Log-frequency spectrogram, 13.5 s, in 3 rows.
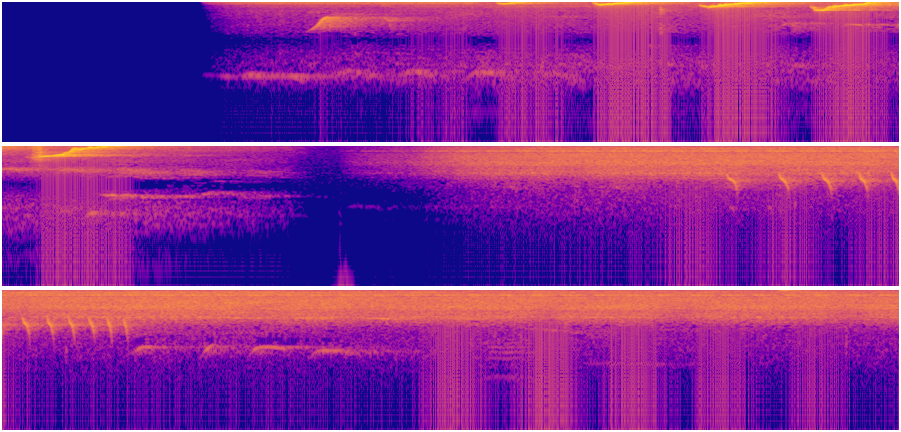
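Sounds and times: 
pygmy marmoset in South American rainforest: 1.5s - 5.2s, 7.8s - 13.2s.

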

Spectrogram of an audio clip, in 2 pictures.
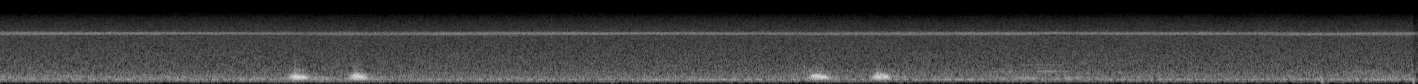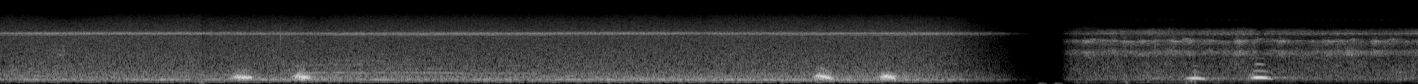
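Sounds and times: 
Azara's night monkey low hoots in the South American rainforest: 2.8s - 3.8s, 8.1s - 9.0s, 16.5s - 17.5s, 22.3s - 23.2s.

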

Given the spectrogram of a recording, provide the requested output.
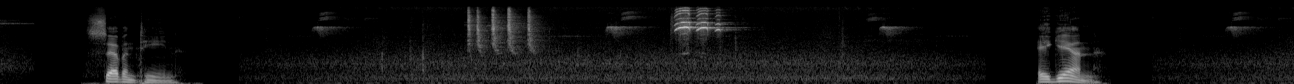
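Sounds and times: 
speech: 1.0s - 1.9s, 10.4s - 11.1s
Ochre-breasted tanager calls: 4.7s - 7.5s.

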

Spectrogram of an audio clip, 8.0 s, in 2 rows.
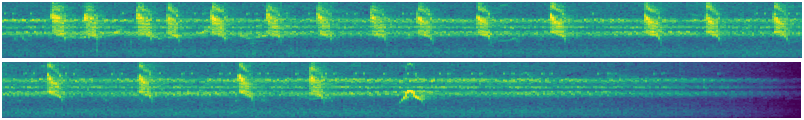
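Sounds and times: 
Olive-chested Flycatcher in Ecuador: 0.0s - 6.3s.

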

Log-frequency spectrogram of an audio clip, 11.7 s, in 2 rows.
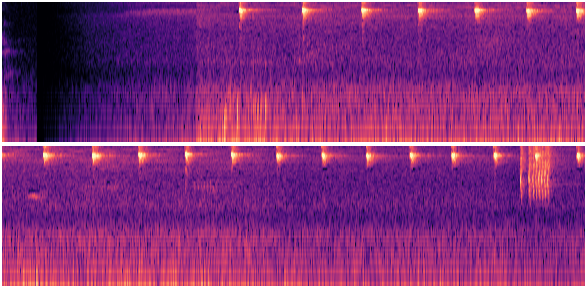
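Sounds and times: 
Yellow-browed tody-flycatcher calling with sharp high ticking notes in eastern lowlands of South America: 2.3s - 11.6s.

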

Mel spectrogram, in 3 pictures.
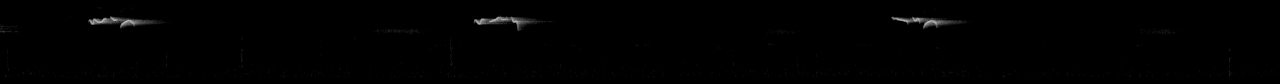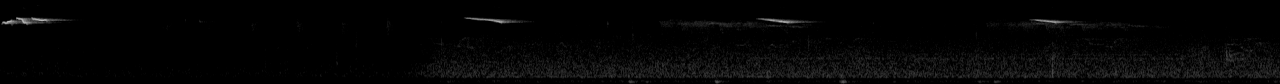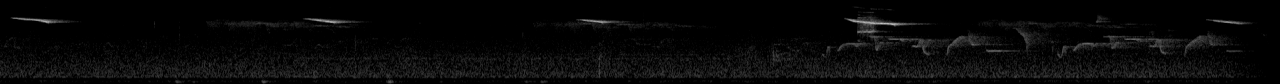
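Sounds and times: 
birds of the Costa Rican cloud forest singing: 17.3s - 38.1s.

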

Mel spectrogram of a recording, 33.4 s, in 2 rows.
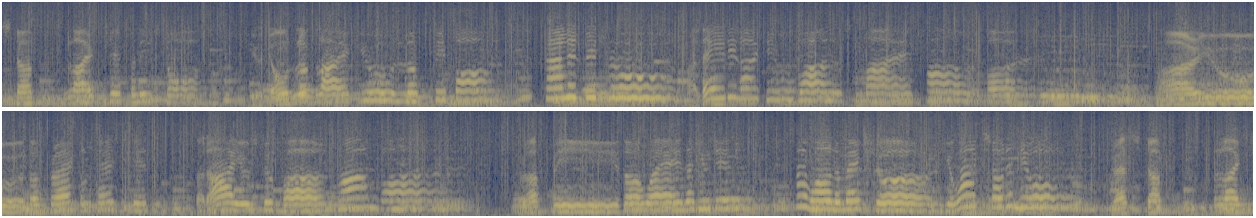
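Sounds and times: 
jazz orchestra with vocals from 1931: 0.0s - 33.3s.

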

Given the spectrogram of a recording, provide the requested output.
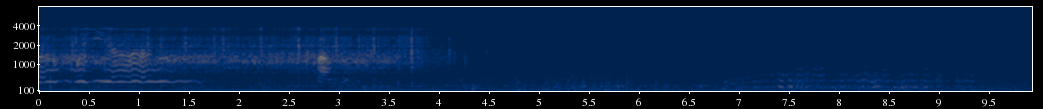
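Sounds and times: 
Hawaiian prayer chant to a goddess: 0.0s - 3.5s.

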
